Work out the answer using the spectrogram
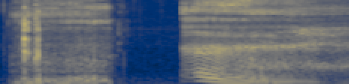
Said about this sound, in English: That was okay. It sounded like a snore, and then maybe that's a wet dream or something. I don't know. That was a snort.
